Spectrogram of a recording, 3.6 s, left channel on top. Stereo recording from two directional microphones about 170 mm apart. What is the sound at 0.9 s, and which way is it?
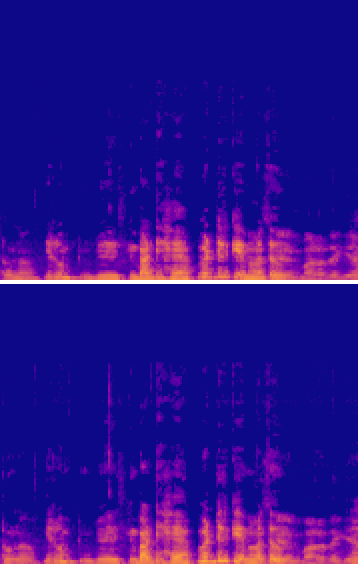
Speech, 55° right (ahead or behind).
